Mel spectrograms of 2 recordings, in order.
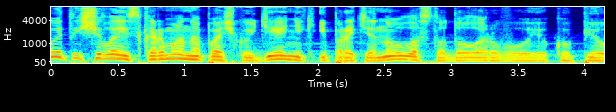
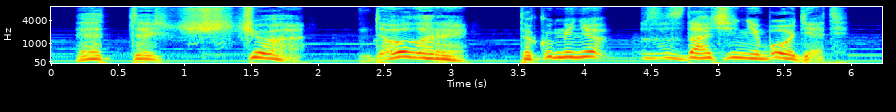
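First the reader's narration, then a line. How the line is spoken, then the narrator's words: Loud gulp, then whisper. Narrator (Russian): мужик громко сглотнул и прошептал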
